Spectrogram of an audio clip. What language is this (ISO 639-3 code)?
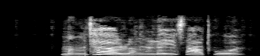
zho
